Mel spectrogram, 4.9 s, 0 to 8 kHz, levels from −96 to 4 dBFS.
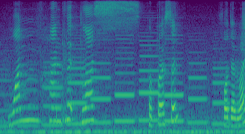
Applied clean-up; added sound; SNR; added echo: none; Wind instrument, woodwind instrument; 7 dB; none.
